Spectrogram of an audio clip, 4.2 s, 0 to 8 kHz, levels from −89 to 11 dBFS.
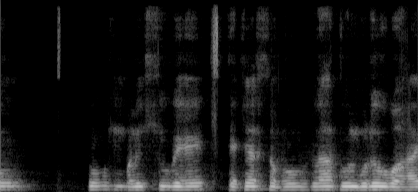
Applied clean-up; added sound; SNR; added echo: neural mask model DeepFilterNet 3.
